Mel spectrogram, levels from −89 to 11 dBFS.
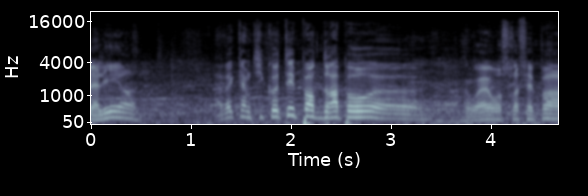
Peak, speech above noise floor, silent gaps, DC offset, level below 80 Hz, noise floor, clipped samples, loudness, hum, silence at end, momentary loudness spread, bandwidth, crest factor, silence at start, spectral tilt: -6 dBFS; 20 dB; none; under 0.1%; -42 dBFS; -44 dBFS; under 0.1%; -24 LUFS; none; 0 s; 22 LU; 17 kHz; 20 dB; 0 s; -6 dB/octave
